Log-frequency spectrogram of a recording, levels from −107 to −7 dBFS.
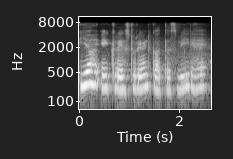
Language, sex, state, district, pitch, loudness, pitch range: Hindi, female, Jharkhand, Ranchi, 210 Hz, -20 LUFS, 200-225 Hz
